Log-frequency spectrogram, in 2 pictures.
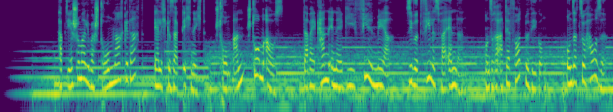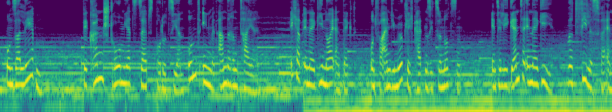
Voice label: Werbung; Energie

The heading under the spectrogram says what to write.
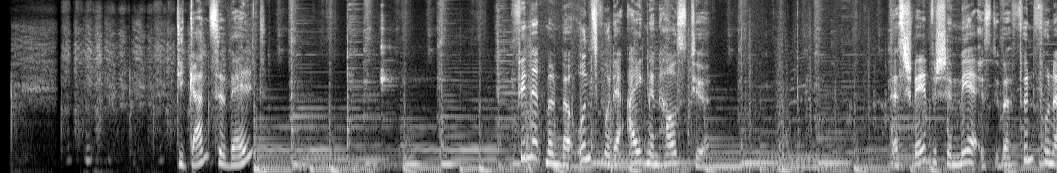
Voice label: Imagefilm; Nabu

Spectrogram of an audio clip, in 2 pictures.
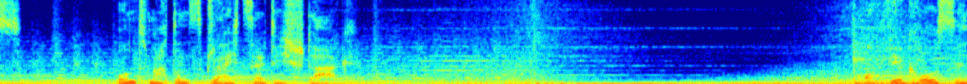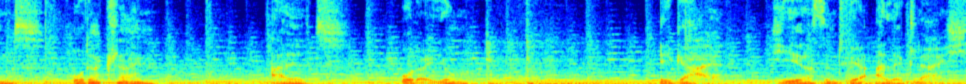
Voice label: Imagefilm Sport; Mainova

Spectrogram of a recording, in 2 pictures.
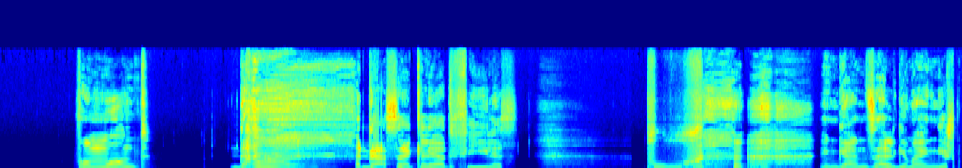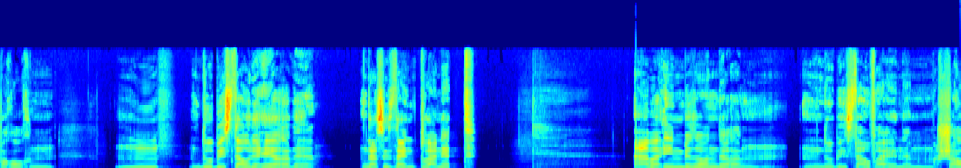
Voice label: Literatur Märchen Ratte De

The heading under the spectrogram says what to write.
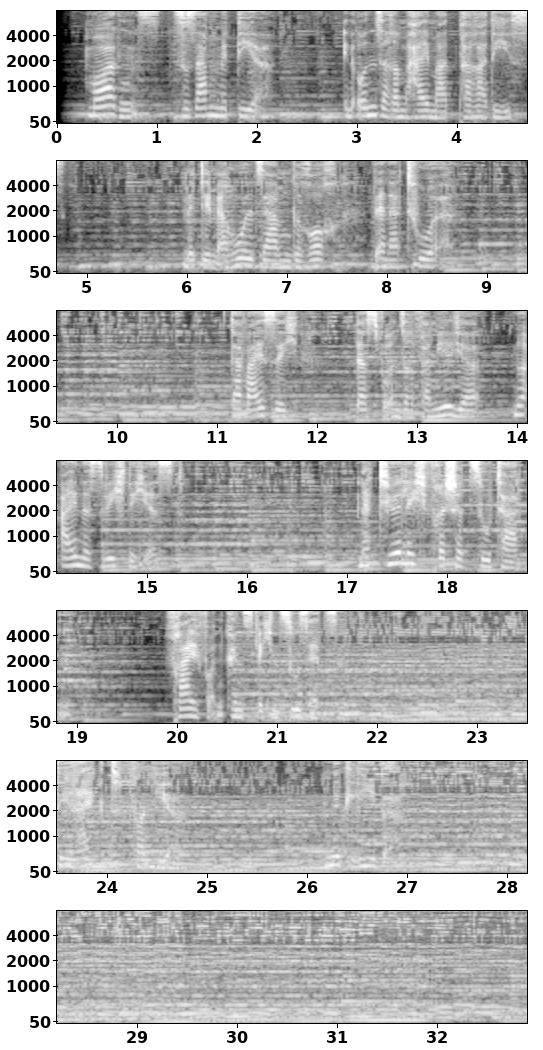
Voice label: Werbung Naturkost; Minkas Naturkost

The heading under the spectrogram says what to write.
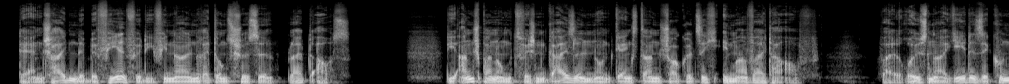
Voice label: Hörspiel; Geiseldrama Gladbeck; RND

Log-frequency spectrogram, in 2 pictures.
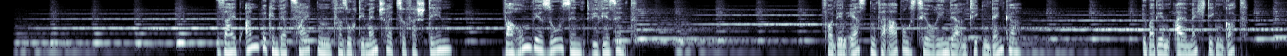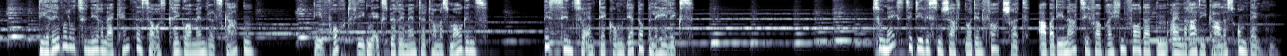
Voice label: TV Doku; ARTE; Das Gen

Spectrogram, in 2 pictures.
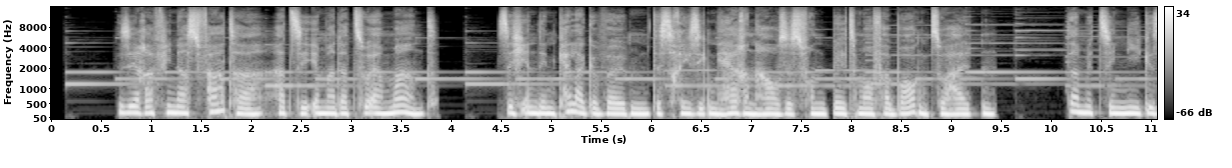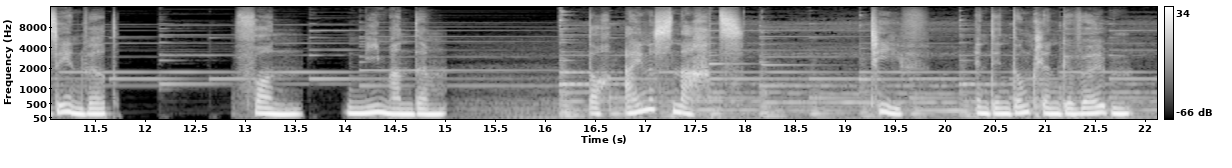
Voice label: Buchtrailer; Serafina

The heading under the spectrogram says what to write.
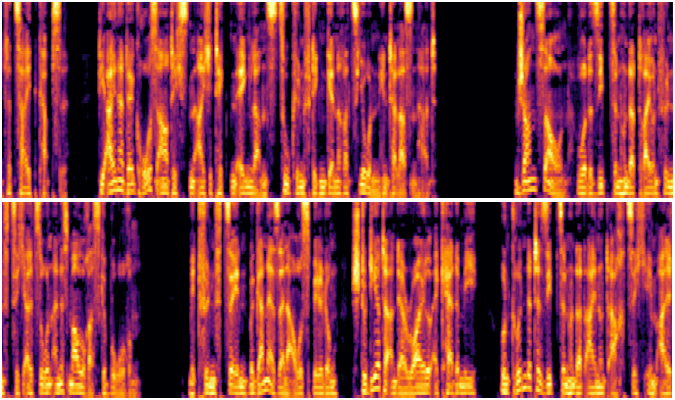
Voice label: Audioguide Museum Deutsch

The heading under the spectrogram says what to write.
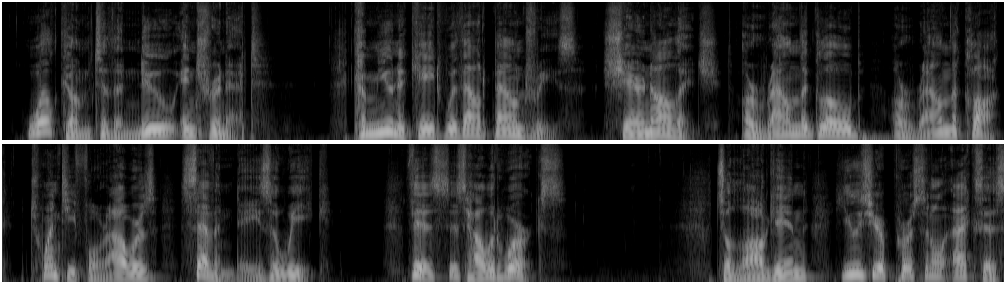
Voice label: US Englisch eLearning

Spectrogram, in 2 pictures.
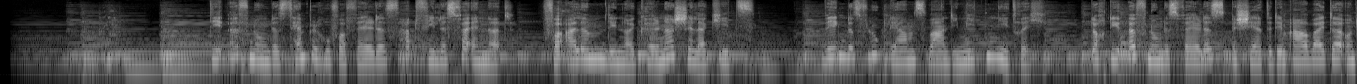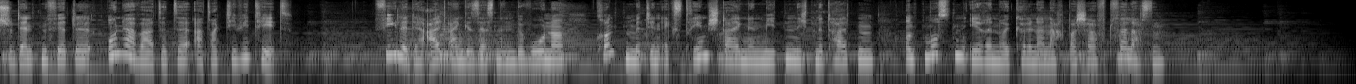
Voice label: TV Reportage; Tempelhofer Feld

